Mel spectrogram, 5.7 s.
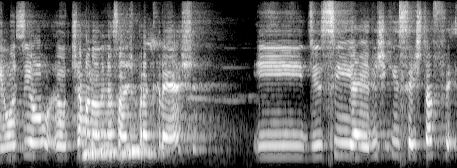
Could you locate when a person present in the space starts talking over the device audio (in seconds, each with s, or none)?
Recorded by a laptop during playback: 1.0 s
